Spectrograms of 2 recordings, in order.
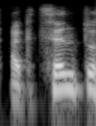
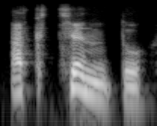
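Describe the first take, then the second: First: Accento said with a ts sound, akt͡sento; Esperanto pronunciation. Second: Accento said with a ch sound, akt͡ʃento; Esperanto pronunciation. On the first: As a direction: say accento with ts in the middle. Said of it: "se refiere a en qué parte". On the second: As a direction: say accento with ch in the middle. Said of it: "decimos accento". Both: Shown as a demonstration.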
